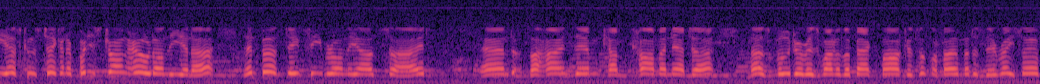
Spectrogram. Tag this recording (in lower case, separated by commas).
speech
